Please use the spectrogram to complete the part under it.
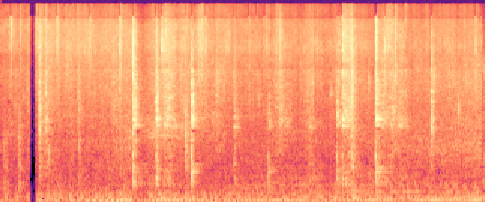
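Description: Mi goreng noodles sizzling in a hot pan with steady stirring and metal utensils scraping and clinking, close up, no talking.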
